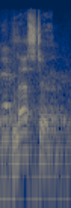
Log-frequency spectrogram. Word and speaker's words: Leicester: I said it wrong. Who said it right? – Leicester.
